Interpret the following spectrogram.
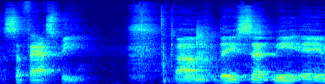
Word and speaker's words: SEFASPE: It's pronounced Safaspi.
